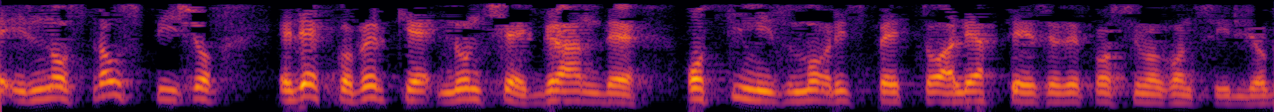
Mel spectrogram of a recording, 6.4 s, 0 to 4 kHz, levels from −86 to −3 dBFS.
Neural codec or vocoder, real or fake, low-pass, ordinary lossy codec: codec, 16 kHz in and 24 kHz out, 1 kbps, XY-Tokenizer; fake; 3.6 kHz; MP3, 16 kbps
